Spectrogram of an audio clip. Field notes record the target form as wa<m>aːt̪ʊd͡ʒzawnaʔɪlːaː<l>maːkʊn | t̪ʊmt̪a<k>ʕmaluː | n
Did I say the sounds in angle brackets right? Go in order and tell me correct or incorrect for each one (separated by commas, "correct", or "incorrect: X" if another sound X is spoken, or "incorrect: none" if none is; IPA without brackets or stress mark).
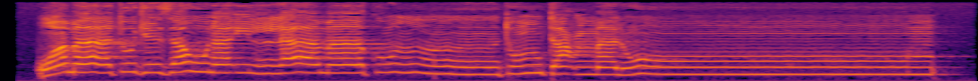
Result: correct, incorrect: none, incorrect: none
